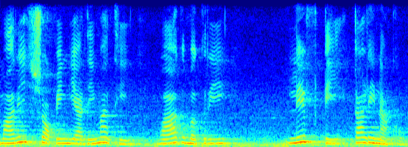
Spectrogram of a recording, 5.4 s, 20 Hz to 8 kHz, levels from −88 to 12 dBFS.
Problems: none marked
